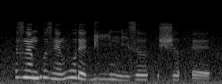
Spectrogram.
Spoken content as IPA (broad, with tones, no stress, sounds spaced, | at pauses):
z ã˦ ɡʷ ə˦ z ɛ̃˧ v o˦ ɾ ɛ˦ ɡ iː˦ n i˧ z ə˦ | ʃ ə˧ h ɛ˨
